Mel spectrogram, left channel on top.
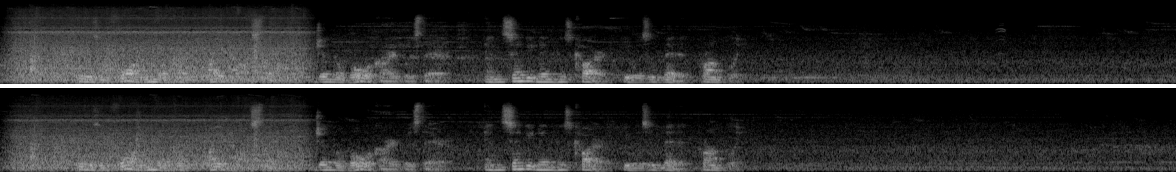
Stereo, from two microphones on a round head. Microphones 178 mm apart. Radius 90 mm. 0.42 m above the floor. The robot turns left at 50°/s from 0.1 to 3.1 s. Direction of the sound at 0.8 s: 20° left (ahead or behind).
